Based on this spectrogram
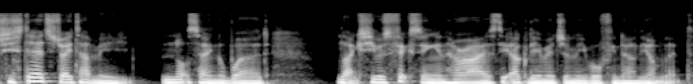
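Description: A natural voice reading aloud

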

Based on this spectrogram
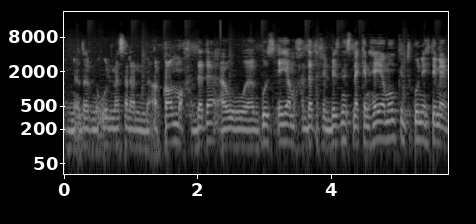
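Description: The speaker talks at a moderate pace with fairly even intonation while music plays in the background. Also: man. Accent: Egyptian. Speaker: edtech startup co-founder and CEO. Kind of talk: interview.

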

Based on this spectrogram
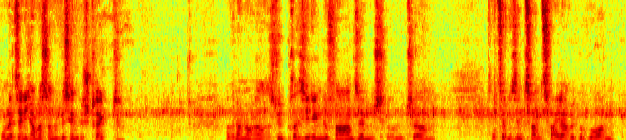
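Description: Delivered at a fairly quick pace with long, frequent pauses, the voice stays monotone and flat in intonation, keeps a very even loudness, and has noticeable background noise behind it. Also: man, very deep, low pitch for a man. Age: 30s. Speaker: industrial mechanic, traveller. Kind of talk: casual interview. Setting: in a motorhome. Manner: hesitant, many fillers.

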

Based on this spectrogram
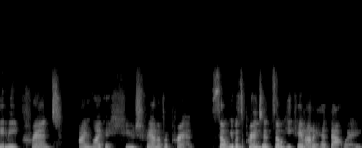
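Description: Using a plain, everyday voice, a woman with an American accent speaks at medium pitch and a moderate pace with lively intonation. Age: 50s. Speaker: therapist and home sewist. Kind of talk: casual interview.

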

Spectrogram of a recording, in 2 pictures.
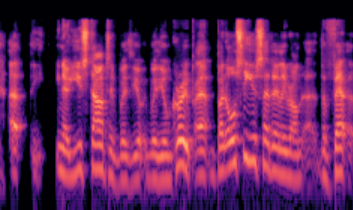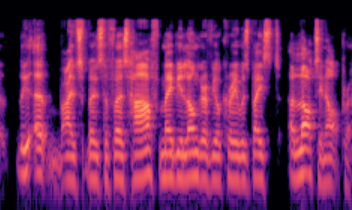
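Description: Speaking at a fairly quick pace, a man has an ordinary speaking voice, a medium pitch and ordinary pitch variation. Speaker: podcast host and conductor. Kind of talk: interview conversation. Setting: remote call.

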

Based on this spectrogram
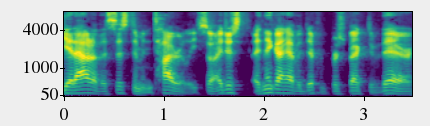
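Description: A man with an ordinary speaking voice talks at a medium pitch with lively intonation. The recording is very clean, with a silent background. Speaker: human rights advocate. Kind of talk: panel debate.

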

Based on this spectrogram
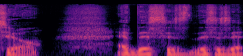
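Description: At a moderate pace, a man talks in a dry, close sound with no echo. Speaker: podcast host and story narrator. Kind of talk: casual interview chat. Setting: remote call. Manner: repeats words when speaking off the cuff.

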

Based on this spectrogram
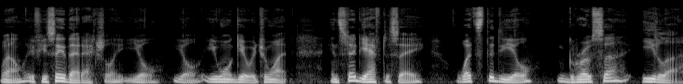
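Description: A man speaks at a medium pitch with ordinary pitch variation, a dark, mellow tone, vocal fry and an American accent. The sound is dry and close with no echo, on a very clean recording with a silent background. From central Ohio, US. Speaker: local history podcast host. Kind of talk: solo podcast monologue.

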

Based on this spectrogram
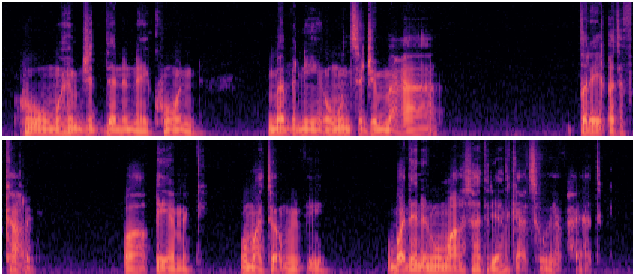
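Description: With a very deep, low pitch, a man speaks at a moderate pace. He leaves long, frequent pauses. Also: fairly even intonation, very clean recording, silent background. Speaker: life design researcher. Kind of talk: conversational interview.

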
